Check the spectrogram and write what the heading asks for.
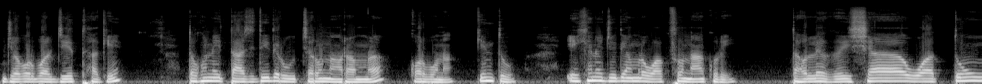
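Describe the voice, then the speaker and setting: A man teaching Quran reading, spelling out Arabic syllables patiently and chanting each word slowly. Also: mid-range voice, warm tone, no echo. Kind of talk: spelling out Arabic letter by letter, slow recitation lesson.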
